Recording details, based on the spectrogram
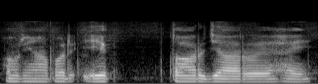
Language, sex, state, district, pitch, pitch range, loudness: Hindi, male, Uttar Pradesh, Saharanpur, 135 Hz, 130-140 Hz, -18 LUFS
